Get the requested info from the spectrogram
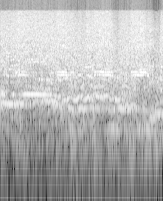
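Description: A choir of many voices singing together in unison, holding long, slightly gliding notes.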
